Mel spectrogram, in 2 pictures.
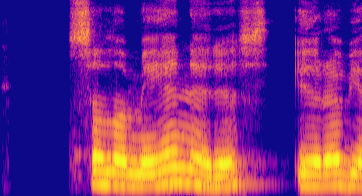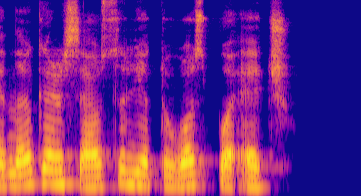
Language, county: Lithuanian, Vilnius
